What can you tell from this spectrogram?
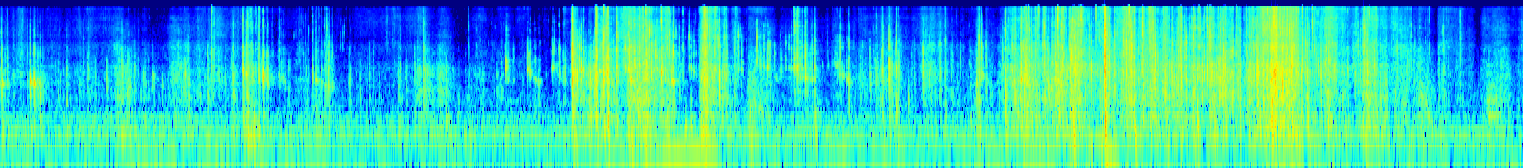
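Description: Glossy gift wrapping crinkling and crumpling in irregular crackly bursts as longhaired dachshunds nose and tear into it, quiet at first and loudest from about six seconds in and again from about ten seconds in.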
